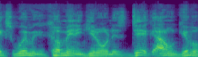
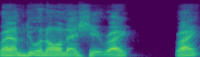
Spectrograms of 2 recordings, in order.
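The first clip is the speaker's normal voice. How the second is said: ordinary delivery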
